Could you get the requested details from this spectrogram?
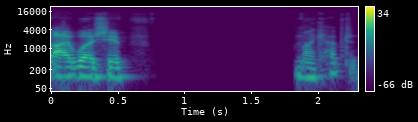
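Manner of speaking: ironic, sarcastic delivery. Voicing a character who speaks of his captain: sarcastic. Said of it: "he's being sarcastic to you".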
